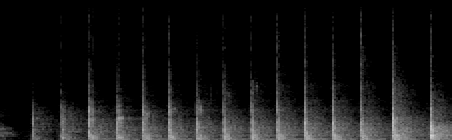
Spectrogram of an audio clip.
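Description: A hammer drives nails into wood with a steady run of about fourteen sharp, evenly spaced blows, each a crisp knock with a short ringing decay, fairly loud, with no talking.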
